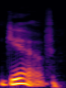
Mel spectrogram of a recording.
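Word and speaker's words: Gyve: called give it's spelled G Y ve but pronounced give over the next month we'll be moving to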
